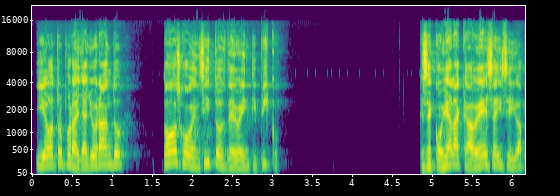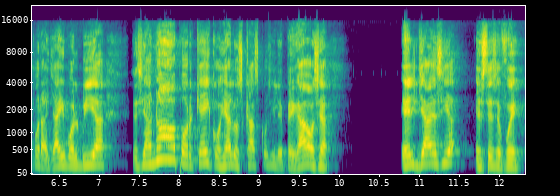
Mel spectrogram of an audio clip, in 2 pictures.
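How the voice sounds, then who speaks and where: A man's voice: high-pitched, a little fast, pauses often. A male pastor with a Colombian accent, telling a personal story in a sermon, acting out the voices of the people in it. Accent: Colombian Spanish. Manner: animated storytelling, acts out quoted voices. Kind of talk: sermon testimony. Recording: long hall reverb.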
